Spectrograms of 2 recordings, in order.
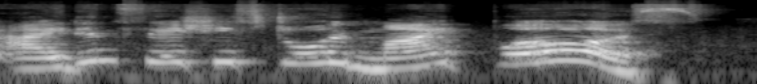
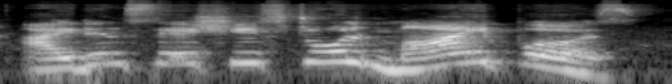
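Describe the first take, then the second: First: PURSE leaned on and stretched, falling; stress on PURSE. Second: MY raised high, purse falling after it; stress on MY. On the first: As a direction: save the punch for the word purse. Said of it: "one thing that I am stressing upon". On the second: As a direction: punch the word my near the end. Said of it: "Then we said". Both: Shown as a demonstration.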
